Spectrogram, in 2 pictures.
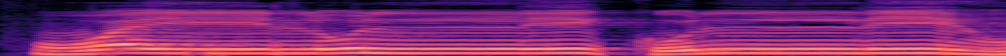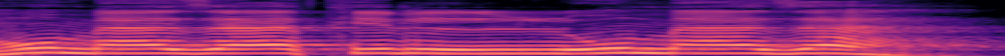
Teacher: При остановке аннулируется танвин, и звук ха переходит, звук та марбута переходит в звук ха. То есть аннулируется, и получается у нас «Вайлюль ликулли хумазатил лумаза».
